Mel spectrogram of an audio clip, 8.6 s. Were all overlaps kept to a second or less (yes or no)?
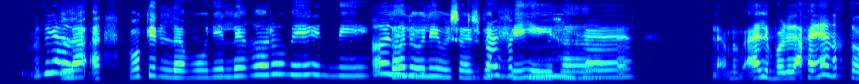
no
